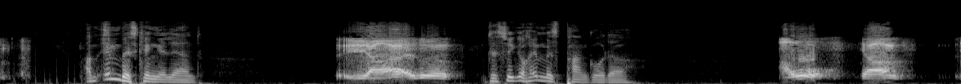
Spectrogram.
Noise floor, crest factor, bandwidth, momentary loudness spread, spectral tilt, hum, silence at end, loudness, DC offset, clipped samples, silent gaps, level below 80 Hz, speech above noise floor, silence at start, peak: -65 dBFS; 18 dB; 8 kHz; 20 LU; -4.5 dB/octave; none; 0.55 s; -19 LUFS; under 0.1%; under 0.1%; none; -44 dBFS; 45 dB; 0 s; -4 dBFS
